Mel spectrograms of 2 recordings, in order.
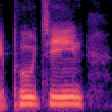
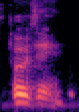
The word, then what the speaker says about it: poutine: How is it pronounced? – It's poutine. – Oh, thank God. – But, or, let's, well, because Toby. – Butor. – Toby loves Quebecois so much. It's poutine.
